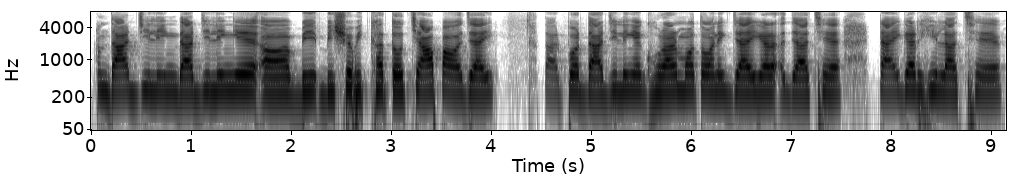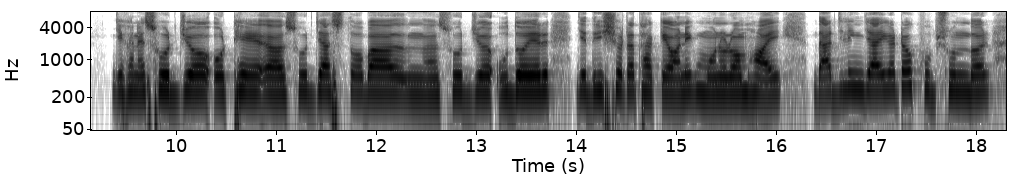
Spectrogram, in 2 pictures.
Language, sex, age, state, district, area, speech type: Bengali, female, 18-30, West Bengal, Paschim Bardhaman, urban, spontaneous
